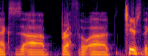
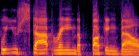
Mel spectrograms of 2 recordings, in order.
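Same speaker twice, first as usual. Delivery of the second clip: imitated screaming, higher pitch; 4 semitones higher than usual. Retelling how a game character screams about ringing the bell: imitating someone screaming. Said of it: "eventually he just starts screaming at you".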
